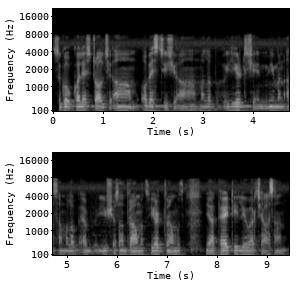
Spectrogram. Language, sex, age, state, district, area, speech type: Kashmiri, male, 45-60, Jammu and Kashmir, Ganderbal, rural, spontaneous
